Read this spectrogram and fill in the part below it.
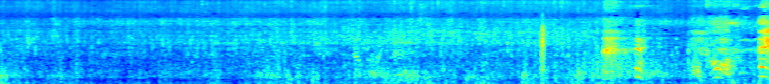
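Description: Cold wind blows across a pond outdoors, buffeting the microphone with a low, continuous rumble that grows gustier over time. Faint voices are audible toward the end.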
